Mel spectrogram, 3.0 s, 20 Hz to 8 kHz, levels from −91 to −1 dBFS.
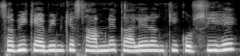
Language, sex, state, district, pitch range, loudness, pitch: Hindi, female, Madhya Pradesh, Bhopal, 220-245 Hz, -14 LUFS, 235 Hz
